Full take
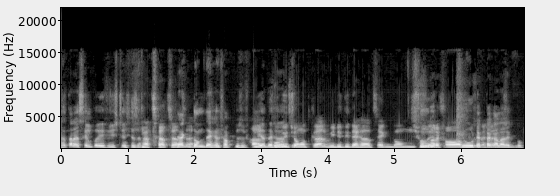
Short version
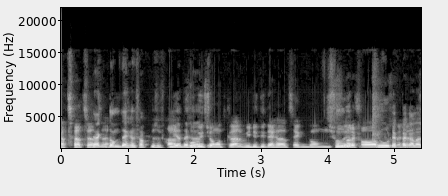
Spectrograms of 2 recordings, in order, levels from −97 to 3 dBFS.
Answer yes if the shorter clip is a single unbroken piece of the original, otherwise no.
yes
